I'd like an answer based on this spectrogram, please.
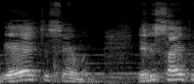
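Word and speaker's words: Getsêmani: Jardim do Getsemani né porque a pronúncia correta é essa Jardim do Getsemani ele sai para o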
